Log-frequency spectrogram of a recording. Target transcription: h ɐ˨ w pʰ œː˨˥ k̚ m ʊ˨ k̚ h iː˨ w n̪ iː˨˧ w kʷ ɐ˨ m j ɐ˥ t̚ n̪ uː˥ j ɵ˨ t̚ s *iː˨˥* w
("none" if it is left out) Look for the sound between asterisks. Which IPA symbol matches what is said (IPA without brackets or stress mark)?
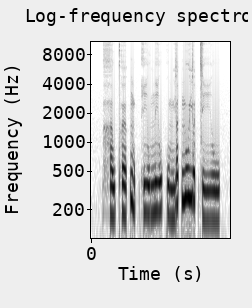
iː˨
